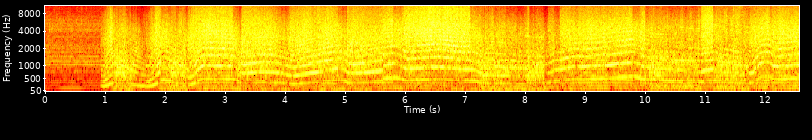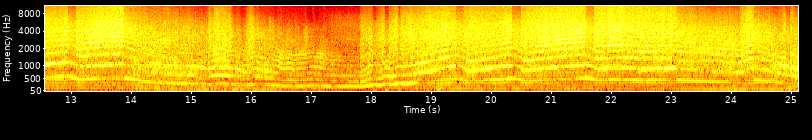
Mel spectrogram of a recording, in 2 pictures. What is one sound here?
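An open-wheel formula racing car engine revs high, its pitch climbing and dropping through gear changes.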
